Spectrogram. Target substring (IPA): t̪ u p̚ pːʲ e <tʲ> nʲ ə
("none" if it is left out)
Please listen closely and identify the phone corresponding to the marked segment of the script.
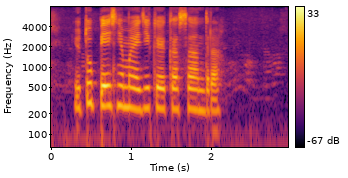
sʲ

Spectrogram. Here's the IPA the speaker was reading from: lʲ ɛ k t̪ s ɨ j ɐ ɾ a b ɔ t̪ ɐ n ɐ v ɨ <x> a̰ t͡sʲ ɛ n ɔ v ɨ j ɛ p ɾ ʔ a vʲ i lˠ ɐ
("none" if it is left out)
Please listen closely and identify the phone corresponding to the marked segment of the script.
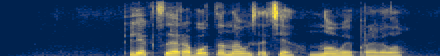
s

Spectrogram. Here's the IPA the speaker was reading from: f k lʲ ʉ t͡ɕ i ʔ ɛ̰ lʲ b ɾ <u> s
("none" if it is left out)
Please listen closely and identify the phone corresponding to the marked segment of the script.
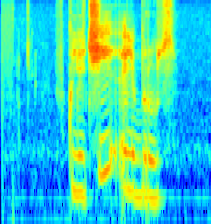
u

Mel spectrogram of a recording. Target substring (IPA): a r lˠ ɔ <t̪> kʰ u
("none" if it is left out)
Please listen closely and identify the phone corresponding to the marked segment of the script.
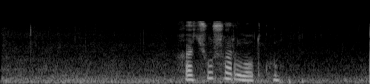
t̪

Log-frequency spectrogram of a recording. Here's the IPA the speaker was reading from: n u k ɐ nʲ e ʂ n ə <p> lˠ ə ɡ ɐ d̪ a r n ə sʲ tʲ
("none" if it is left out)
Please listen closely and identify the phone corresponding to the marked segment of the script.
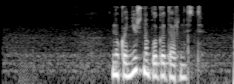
b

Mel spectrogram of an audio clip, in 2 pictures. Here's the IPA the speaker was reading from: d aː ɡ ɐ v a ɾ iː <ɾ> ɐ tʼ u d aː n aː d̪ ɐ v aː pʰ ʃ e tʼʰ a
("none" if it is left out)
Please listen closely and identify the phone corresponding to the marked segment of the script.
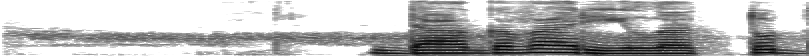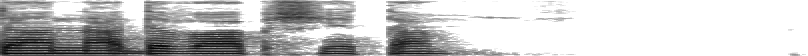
l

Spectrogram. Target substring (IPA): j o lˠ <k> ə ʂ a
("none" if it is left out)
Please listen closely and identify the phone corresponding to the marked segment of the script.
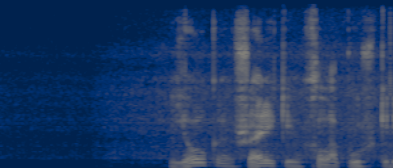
k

